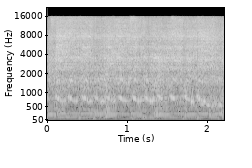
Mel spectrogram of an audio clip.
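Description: Garage rock band playing live: electric guitars and drums, with a high guitar line wavering quickly up and down about six or seven times a second over steady lower held notes.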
